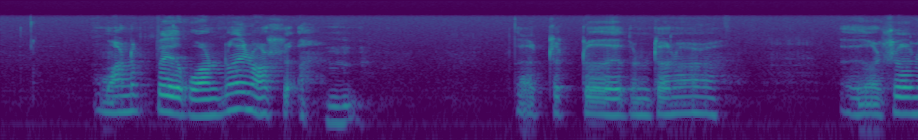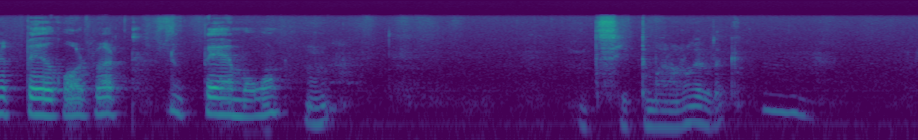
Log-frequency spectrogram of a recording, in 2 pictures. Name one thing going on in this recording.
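An elderly woman speaks calmly nearby, in bursts with pauses.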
